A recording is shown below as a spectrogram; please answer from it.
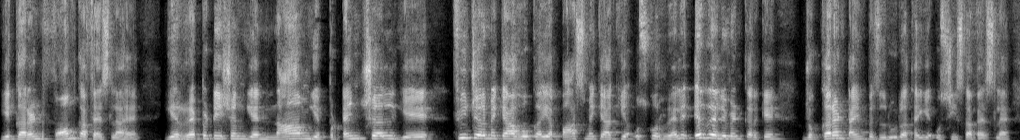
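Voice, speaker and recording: A man's voice: sits high, a little fast, hardly any pauses, a little mellow. A male cricket pundit from Pakistan delivers his analysis insistently in a slightly raised voice. He stacks point upon point to drive his verdict home. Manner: insistent, building lists for emphasis. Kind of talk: emphatic analysis.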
